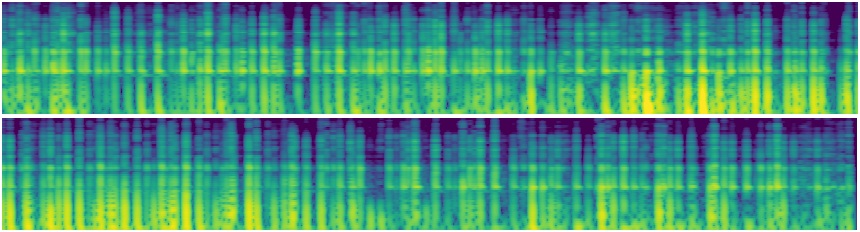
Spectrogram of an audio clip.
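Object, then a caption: Long cardboard roll core. Long nails tap and scratch quickly along a large, long, hollow, empty brown cardboard paper roll core held diagonally, then horizontally. The result is a dense, continuous stream of short, dry clicks and rasping scrapes with a hollow low resonance and a steady tone near the middle.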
